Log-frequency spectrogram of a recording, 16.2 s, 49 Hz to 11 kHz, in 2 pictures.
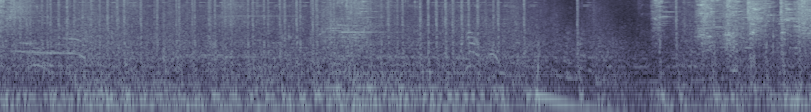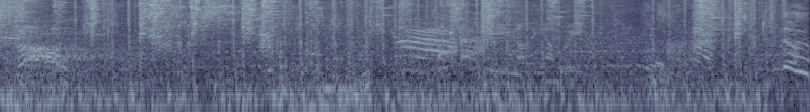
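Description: Turret gunfire in Cyberpunk 2077 rattles in sustained bursts alongside shattering impacts and other combat noise, loud and dense across the whole stretch.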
